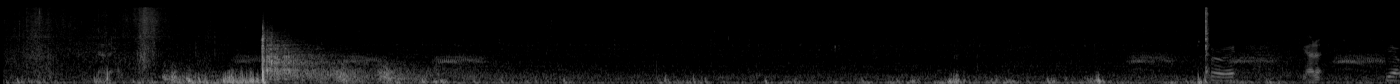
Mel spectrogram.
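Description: A single sharp bang about two and a half seconds in, echoing away over about a second, amid a few smaller knocks and handling sounds. Brief low voices come near the end.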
